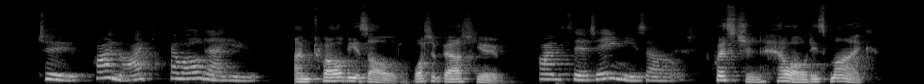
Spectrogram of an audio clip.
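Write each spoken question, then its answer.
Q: How old is Mike?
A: 12 years old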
